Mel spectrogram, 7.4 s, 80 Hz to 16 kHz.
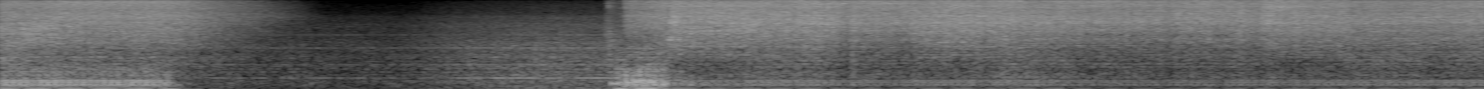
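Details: Tork CAB-50 plasma cutter arc test after replacing the compressor capacitor that caused low air pressure: short pause, then steady even rushing torch hiss with faint low hum; normal plasma cutting arc.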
